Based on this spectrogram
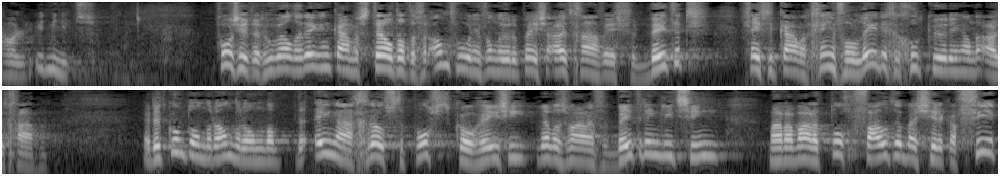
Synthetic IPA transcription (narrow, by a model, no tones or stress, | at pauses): lynminyt | vʊːɹzɪtəɹɦuʋɛlˠdəɾejkəŋkaːməɹstɛlˠtdɑt̚dəvəɾɑntʋʊːɹdɪŋvɑndəøːɾopejsəœɥtχaːvəɪsfəɹbejtəɹt | χejfdəkaːməɹχejnvɔlejdəχəχutkøːɾɪŋaːndəœɥtχa̰ːvə | ɛndɪtkɔmtɔndəɾɑndəɾəɔmdɑt̚dəʔejnaːχrowtstəpɔstkowɦejziʋɛlˠəsʋaːɾənvəɹbejtəɾɪŋlitsin | maːɹdɛʋaːɾətɔχfʌwtənbɛjsɪɹkafɪː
